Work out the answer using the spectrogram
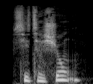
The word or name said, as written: CITATIONENS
